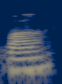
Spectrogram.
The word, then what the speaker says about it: bois: est-ce que tu bois du café? Mhm, Oui, j'aime boire des tasses for you. mhm. Exactement. Alors, très bien. B. Alors, attention. Ici, OI. OI, toujours roi. Moi, OI, bois.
